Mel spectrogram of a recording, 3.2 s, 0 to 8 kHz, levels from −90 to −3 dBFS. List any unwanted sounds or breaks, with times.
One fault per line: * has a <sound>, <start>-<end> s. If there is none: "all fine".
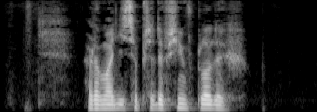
all fine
